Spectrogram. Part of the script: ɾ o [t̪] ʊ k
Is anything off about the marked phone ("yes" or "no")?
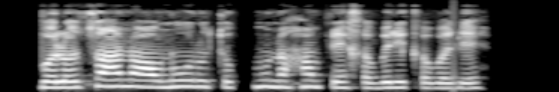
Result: no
